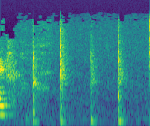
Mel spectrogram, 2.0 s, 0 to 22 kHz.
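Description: Four light, evenly spaced taps, about 0.4 s apart, as a plastic Mouse Trap playing piece is hopped space by space across the game board to count out a roll of five.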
